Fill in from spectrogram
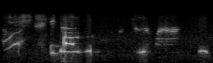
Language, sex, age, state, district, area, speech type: Bengali, female, 18-30, West Bengal, Cooch Behar, urban, conversation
